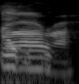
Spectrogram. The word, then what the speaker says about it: thorough: Like Thorough. if you Thorough. that's Okay. right. If you're speaking quickly, it sounds like that. If you say it slowly, the proper pronunciation is thorough.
